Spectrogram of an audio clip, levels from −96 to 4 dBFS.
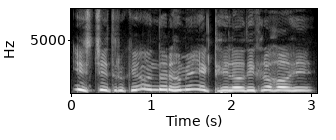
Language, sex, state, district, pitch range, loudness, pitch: Hindi, female, Madhya Pradesh, Bhopal, 285-335 Hz, -14 LUFS, 305 Hz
